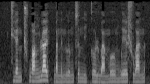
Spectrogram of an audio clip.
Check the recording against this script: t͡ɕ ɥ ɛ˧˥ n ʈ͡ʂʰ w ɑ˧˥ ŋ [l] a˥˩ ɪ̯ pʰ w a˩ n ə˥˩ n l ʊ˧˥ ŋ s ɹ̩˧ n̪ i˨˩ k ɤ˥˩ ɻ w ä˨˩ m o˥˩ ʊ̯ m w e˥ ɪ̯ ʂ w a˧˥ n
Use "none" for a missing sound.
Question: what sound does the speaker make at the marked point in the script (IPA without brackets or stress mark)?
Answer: ɻ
